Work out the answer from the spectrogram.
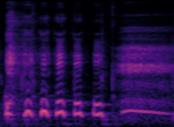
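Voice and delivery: short giggle at himself; laugh. Real, not acted. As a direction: laugh off the bad accent. Laughing at own impression.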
